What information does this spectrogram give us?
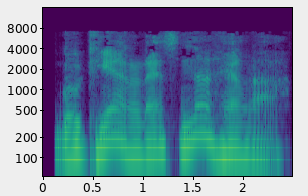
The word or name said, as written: Gutierrez Najera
